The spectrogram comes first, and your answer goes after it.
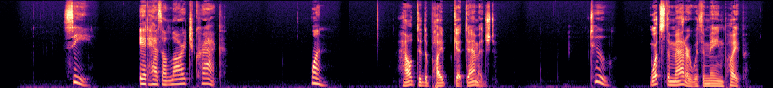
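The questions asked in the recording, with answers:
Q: It has a large crack.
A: 2: What's the matter with the main pipe?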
